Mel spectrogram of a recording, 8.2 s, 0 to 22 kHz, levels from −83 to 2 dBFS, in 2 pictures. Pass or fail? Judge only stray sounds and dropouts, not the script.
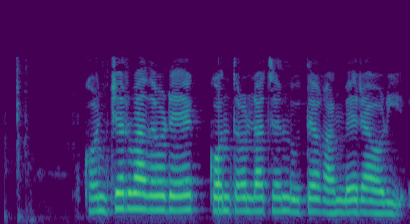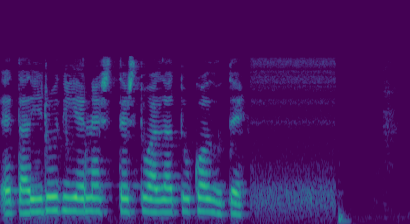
pass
